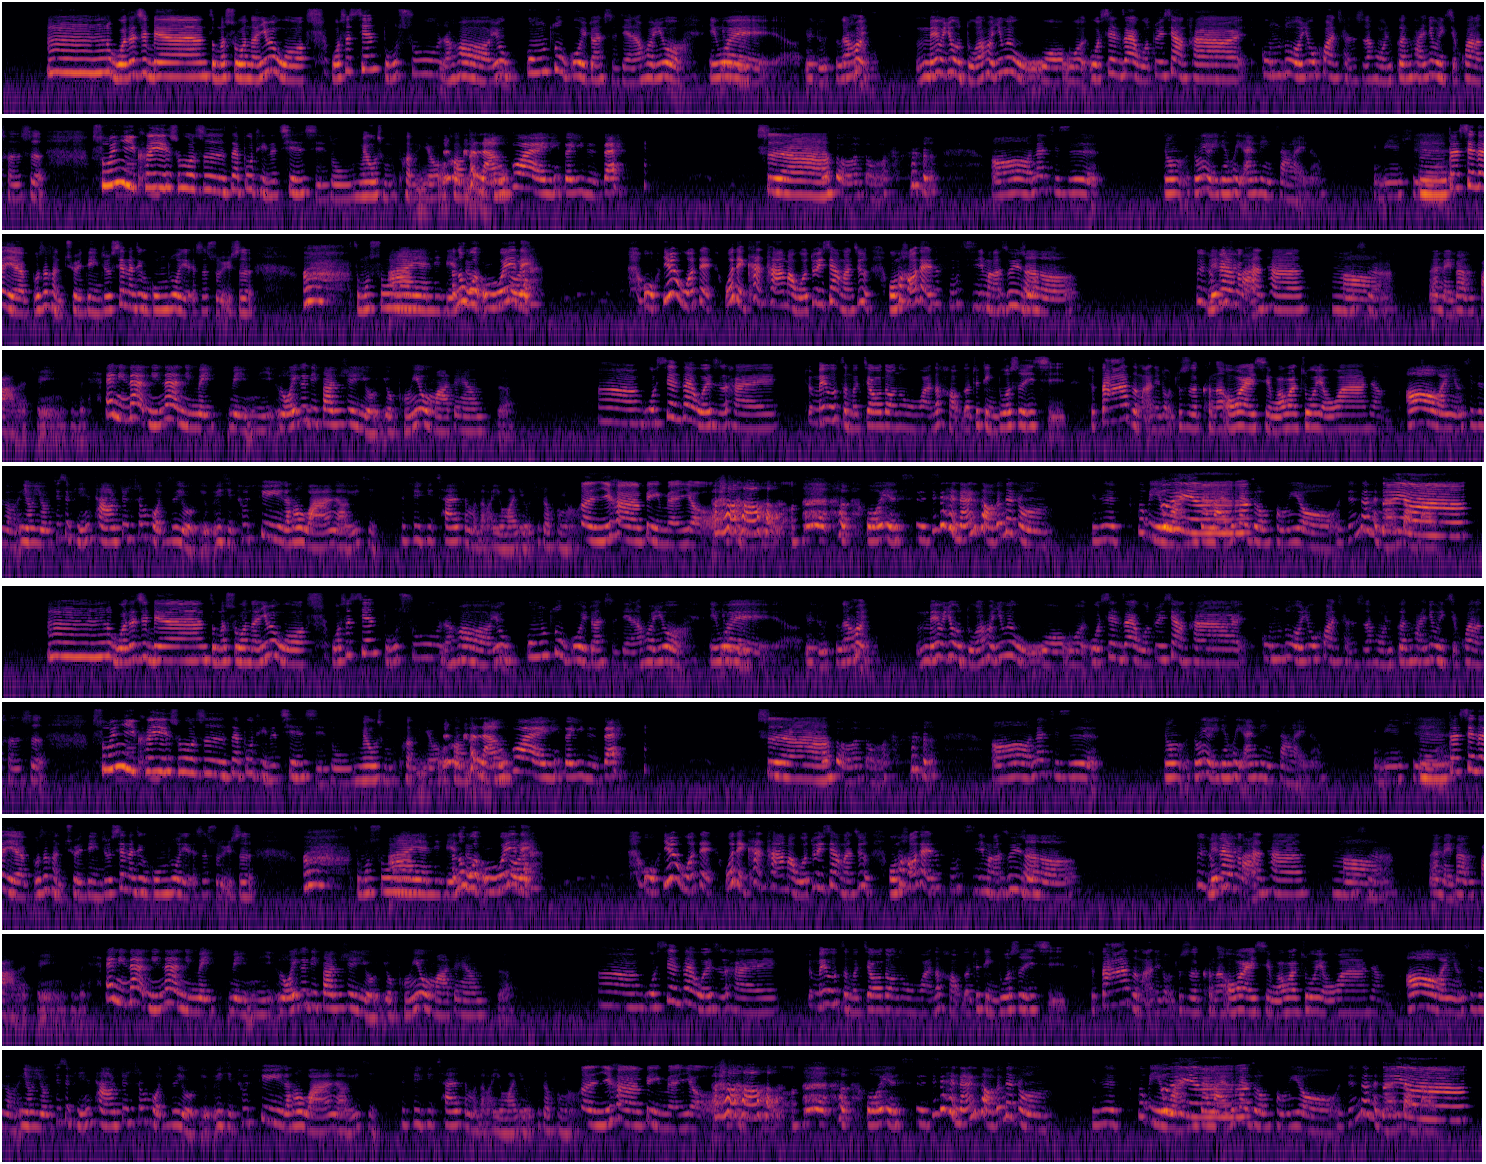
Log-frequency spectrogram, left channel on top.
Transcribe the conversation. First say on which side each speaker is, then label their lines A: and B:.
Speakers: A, on the left; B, on the left.
A: 嗯，我在这边怎么说呢？因为我我是先读书，然后又工作过一段时间，
B: 嗯，
A: 然后又因为呃
B: 啊、又读书，又读书是吧？
A: 然后没有又读，然后因为我我我现在我对象他工作又换城市，然后我就跟他又一起换了城市，所以可以说是在不停的迁徙中，
B: 哦，
A: 没有什么朋友，
B: <laughs>
A: 好难过。
B: 难怪你说一直在。
A: 是啊，
B: <laughs> 我懂了，懂了。<laughs> 哦，那其实总总有一天会安定下来的，肯定是。
A: 嗯，但现在也不是很确定，就现在这个工作也是属于是，啊，怎么说呢？
B: 哎呀，你别说工作了，
A: 反正我我也得我，因为我得我得看他嘛，我对象嘛，就我们好歹是夫妻嘛，所以说
B: <laughs> 嗯。
A: 所以说必须要看他，
B: 没办法，
A: 嗯，
B: 哦，
A: 是啊，
B: 那没办法了，所以就是，哎，你那，你那，你每每你挪一个地方，就是有有朋友吗？这样子？
A: 啊，我现在为止还就没有怎么交到那种玩的好的，就顶多是一起就搭子嘛那种，就是可能偶尔一起玩玩桌游啊这样子。
B: 哦，玩游戏这种，有有，就是平常就是生活就是有有一起出去，然后玩，然后一起出去聚餐什么的吗？有吗？有这种朋友吗？
A: 很遗憾，并没有，
B: <laughs>
A: 太难过了。
B: 我也是，就是很难找的那种就是特别玩得来的那种朋友，
A: 对呀，
B: 真的很难找到的
A: 对呀，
